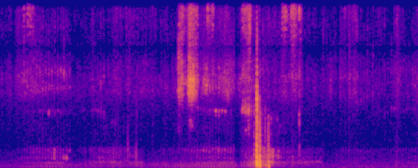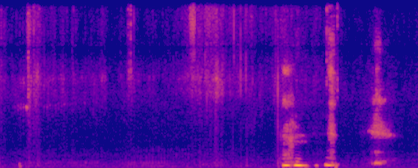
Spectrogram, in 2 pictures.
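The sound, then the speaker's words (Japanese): A cat named Mei-chan purrs softly and steadily on a bed, a low rumbling texture with scattered rustling and a few brief louder bursts near the end, including a short vocal-like sound. “みんなにぐるぐる音聞かせる？”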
